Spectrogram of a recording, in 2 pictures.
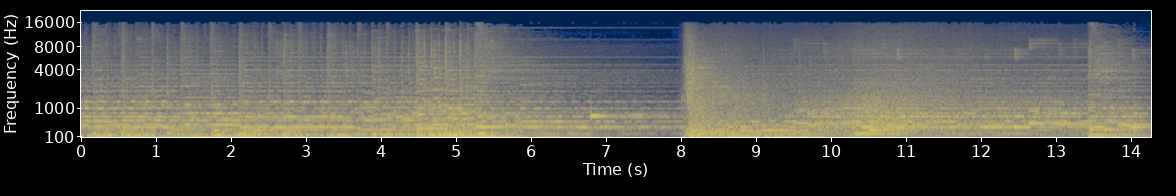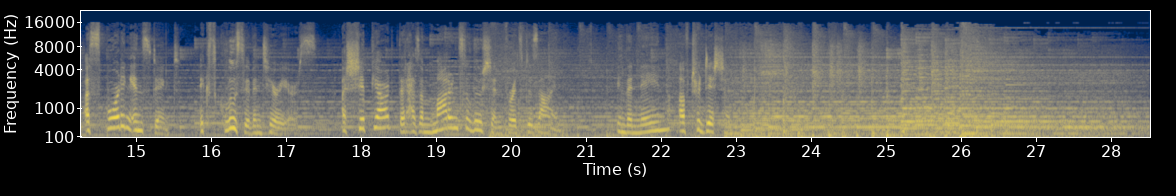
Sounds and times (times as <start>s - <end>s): Music: 0.0s - 28.5s.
